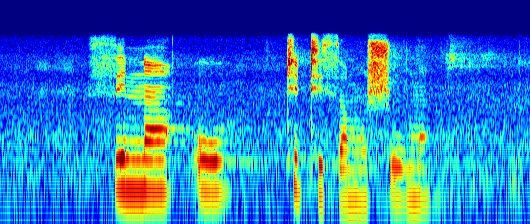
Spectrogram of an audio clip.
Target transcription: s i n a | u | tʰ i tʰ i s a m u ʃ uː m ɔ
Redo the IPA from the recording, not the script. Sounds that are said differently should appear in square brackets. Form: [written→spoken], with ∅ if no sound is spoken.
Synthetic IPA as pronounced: s i n a | u | tʰ i tʰ i s a m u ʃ uː m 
